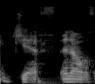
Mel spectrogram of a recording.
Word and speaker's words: GIF: And he was like, no, it's a GIF, it's a G. And I'm like, have you ever heard of soft G's? They can make the J sound too.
